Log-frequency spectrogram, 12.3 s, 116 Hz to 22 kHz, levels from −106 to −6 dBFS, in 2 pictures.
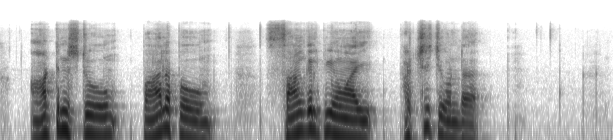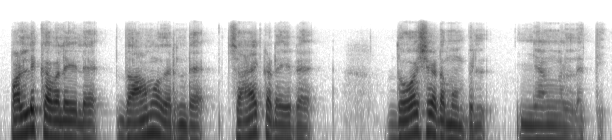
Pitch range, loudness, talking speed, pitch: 105-140 Hz, -26 LUFS, 50 wpm, 120 Hz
